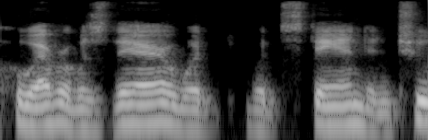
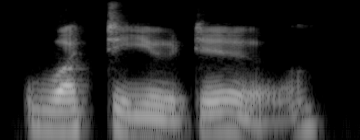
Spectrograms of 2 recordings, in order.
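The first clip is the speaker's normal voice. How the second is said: low, soft, sultry, seductive voice; 4 semitones lower, 6 dB quieter than usual. A speaker recalls a guy coming up to ask a question; mock-sexy voice. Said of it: "said in a very sexy voice".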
